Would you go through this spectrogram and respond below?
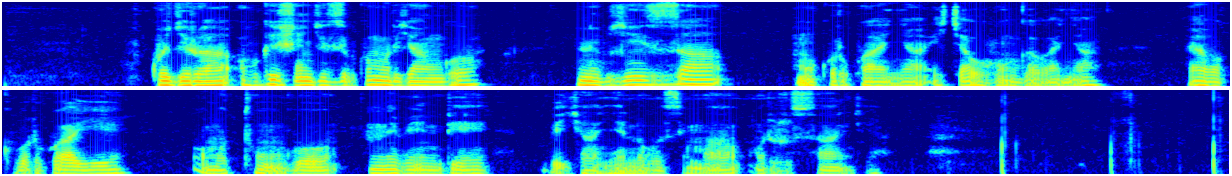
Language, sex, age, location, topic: Kinyarwanda, male, 50+, Kigali, finance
